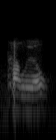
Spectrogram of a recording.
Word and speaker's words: Khalil: Khalil, like Khalil Gibran.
